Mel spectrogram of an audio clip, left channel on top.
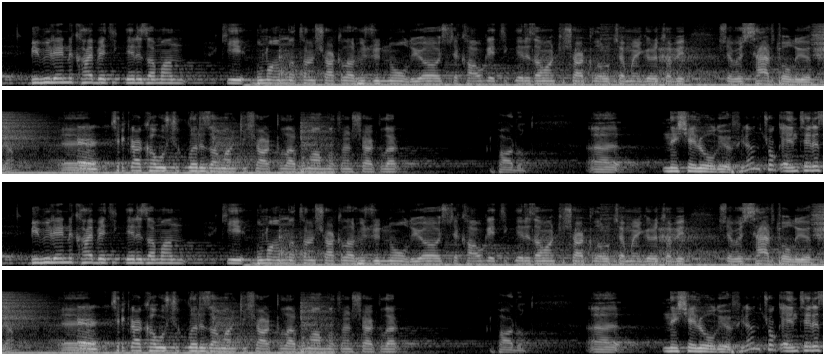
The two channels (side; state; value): both; identical; correlation 1.00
